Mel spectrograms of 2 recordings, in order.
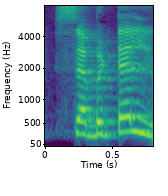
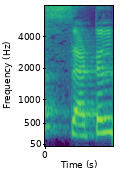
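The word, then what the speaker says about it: subtle: से नल बीती ए सबटल नहीं छोड़ेंगे इसको पढ़ कि क्या पढ़ते हैं न क्योंकि यहां पर भी के पहले क्या है यहां पर बी के टीके पहले क्या है यहां पर बीती के पहले बीच है तो इसको सेटल पड़ते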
